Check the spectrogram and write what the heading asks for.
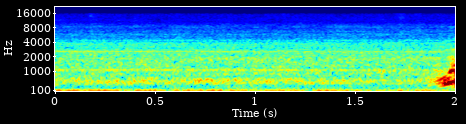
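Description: Faint, steady background noise with a low hum; no distinct event.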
